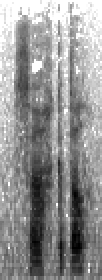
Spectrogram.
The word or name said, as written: Sacadail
